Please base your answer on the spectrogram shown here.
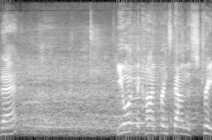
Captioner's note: booing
